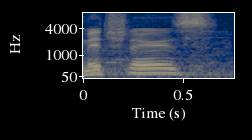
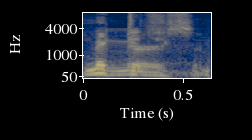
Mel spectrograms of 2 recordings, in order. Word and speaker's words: Michter's: Michener's? I never say that right. – Michter's.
